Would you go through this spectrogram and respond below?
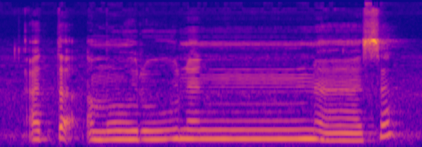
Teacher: أتأمرون الناس ادھر حمزہ کے اوپر جزم ہے جہاں بھی حمزہ کے اوپر جزم آتی ہے تو وہاں پہ ہم جھٹکا دے کے پڑھتے ہیں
